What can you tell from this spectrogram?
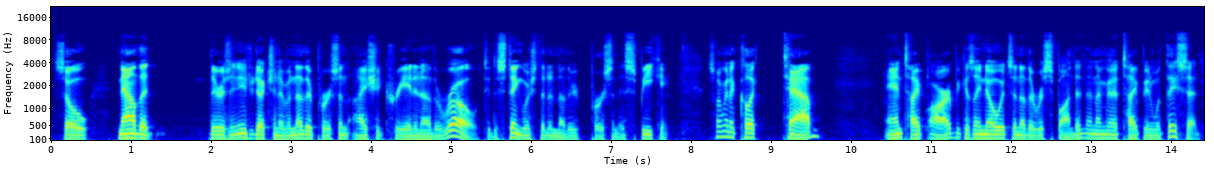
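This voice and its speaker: A man with a fairly low voice talks through a software tutorial step by step. The sound is close and dry, with keyboard typing. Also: normal speed, no echo. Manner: explanatory, spells out each step. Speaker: transcription trainer. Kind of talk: instructional screen-recording tutorial with dictation while typing.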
